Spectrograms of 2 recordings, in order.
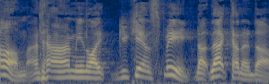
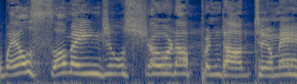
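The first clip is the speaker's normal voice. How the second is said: older put-on voice, slightly raised pitch; 8 semitones higher than usual. Acting out Zechariah telling his wife about the angel: older Zechariah voice. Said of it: "change the voice a little bit".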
